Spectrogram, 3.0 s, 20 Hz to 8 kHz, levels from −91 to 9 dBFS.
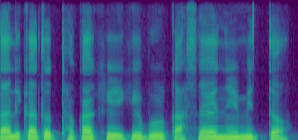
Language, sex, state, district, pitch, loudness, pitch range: Assamese, male, Assam, Hailakandi, 135 Hz, -16 LUFS, 130-135 Hz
